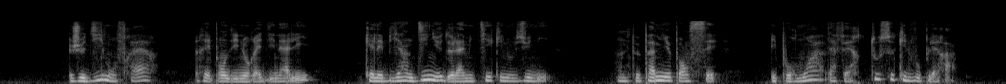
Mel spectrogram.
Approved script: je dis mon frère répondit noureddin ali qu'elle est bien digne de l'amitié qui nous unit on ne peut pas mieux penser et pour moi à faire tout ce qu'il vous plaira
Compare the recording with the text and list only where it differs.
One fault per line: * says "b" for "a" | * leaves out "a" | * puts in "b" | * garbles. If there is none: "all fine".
all fine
